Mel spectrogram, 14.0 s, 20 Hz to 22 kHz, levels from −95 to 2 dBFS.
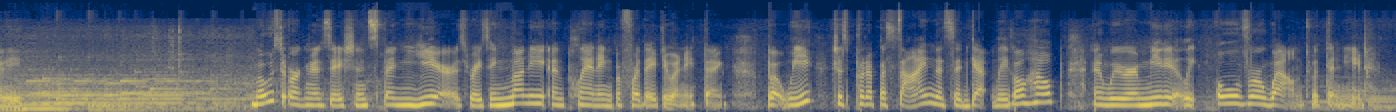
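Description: Gain pumping runs through the whole clip. Loud and soft parts end up closer in level, and the sound is squashed. The level swings by around 15 dB. The likely cause is gain set far too high, with a fast limiter clamping down.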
